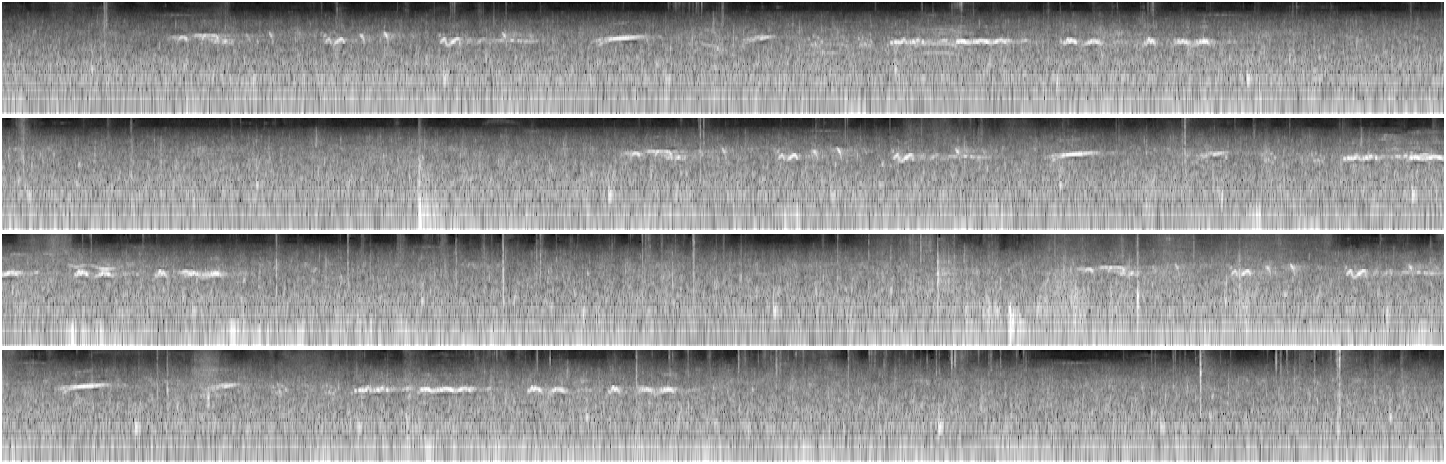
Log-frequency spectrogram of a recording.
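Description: A bird singing the same phrase of quick high chirps ending in a short trill, three times about nine seconds apart, over a steady hiss.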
